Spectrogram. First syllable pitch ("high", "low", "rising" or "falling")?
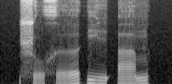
low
